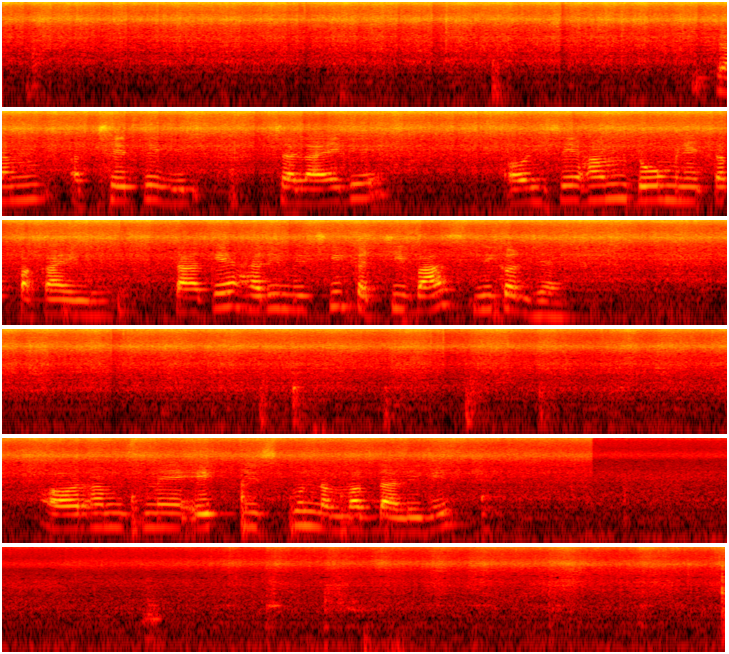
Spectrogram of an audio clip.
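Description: A wooden spatula scrapes and stirs in a pan.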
